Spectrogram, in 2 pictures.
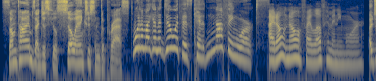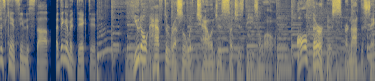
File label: radio ad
